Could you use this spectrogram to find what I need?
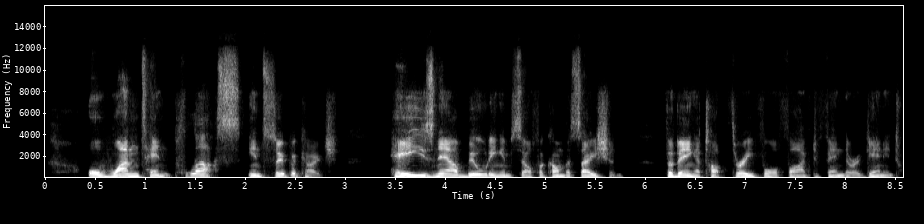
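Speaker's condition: No condition

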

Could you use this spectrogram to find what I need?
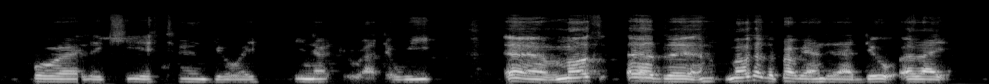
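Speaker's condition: Cerebral palsy; therapists involved in upbringing

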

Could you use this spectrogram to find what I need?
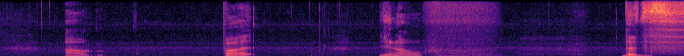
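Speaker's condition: Speech impediment

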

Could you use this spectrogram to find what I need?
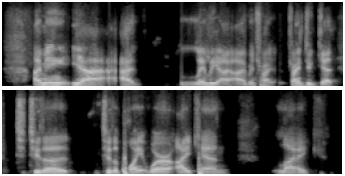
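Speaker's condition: Stutter; stuttering since at least high school; blocks in the middle of talking to groups; repeated sounds, blocks

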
